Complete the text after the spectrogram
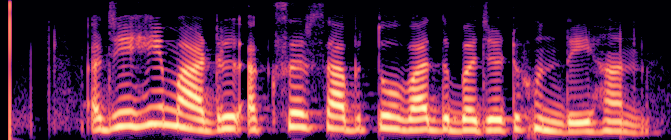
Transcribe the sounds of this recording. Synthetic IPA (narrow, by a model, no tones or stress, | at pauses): ə̰d͡ʒeːɦeːmaːɖələksəɾsəbt̪õːʋəd̪bəd͡ʒəʈɦʊnd̪eːɦən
